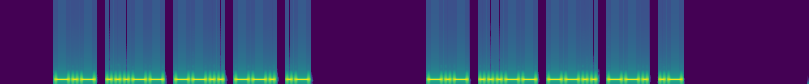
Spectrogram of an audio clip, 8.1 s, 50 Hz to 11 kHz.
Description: Morse code, heard as a keyed tone, about 28 wpm, 700 Hz. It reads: K3ZGA K3ZGA
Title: Call Signs Repeated 3x - 28wpm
